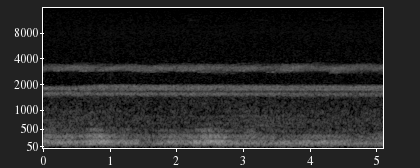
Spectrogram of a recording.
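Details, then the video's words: Night chorus of spring peepers with American toads in Michigan, 24 April 2025, partly overcast sky: unbroken high-pitched peeping blends into a constant band, a sustained lower toad trill runs alongside, and soft low murmurs pulse underneath. "Sounds of spring peepers and american toads"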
